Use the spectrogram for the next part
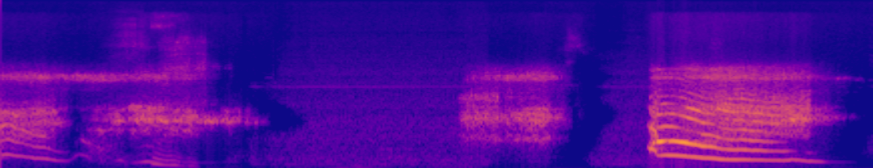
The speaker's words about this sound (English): This time, yawn it out. Oh. Oh. Breathe in and yawn out again. Oh.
